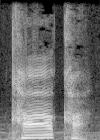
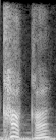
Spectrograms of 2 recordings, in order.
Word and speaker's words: Titicaca: Caca, porque en lo que es el idioma aymara quechua, nosotros utilizamos lo que es las pronunciaciones ka, ka, ka. Entonces, en este caso, ka, ka, ¿ya?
